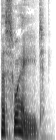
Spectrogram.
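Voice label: "persuade", British English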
